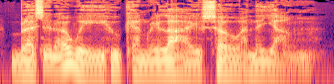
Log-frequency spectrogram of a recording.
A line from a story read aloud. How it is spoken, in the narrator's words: said in a low voice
